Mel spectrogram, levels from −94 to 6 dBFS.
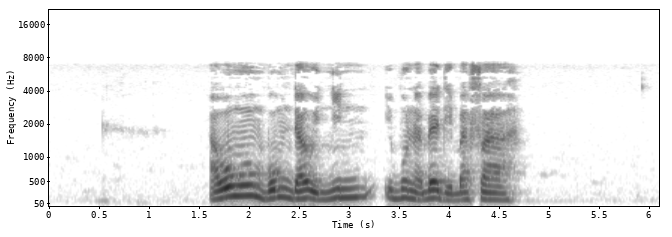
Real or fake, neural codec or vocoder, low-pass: real; none; 7.2 kHz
